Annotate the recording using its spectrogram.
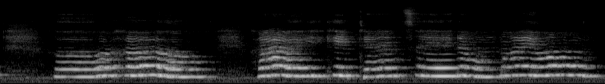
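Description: A woman humming a wordless melody in short phrases, with brief breaths between them.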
